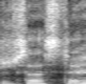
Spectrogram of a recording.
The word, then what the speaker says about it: Sustek: Scott and then S-U-S-T-E-K. – Oh. – Scott Sustic. Sustek. Yeah, Sustek.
